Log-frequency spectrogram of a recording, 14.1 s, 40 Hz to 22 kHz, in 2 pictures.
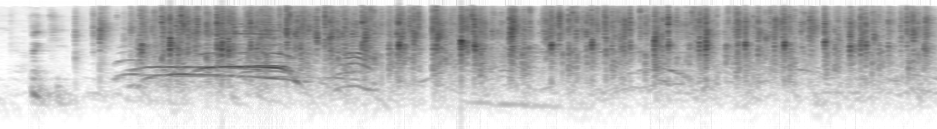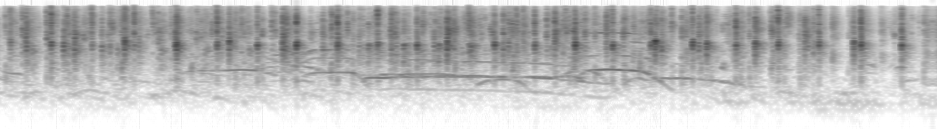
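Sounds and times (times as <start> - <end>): audience applauding: 0.6 - 14.0
voices cheering: 0.8 - 14.0.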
